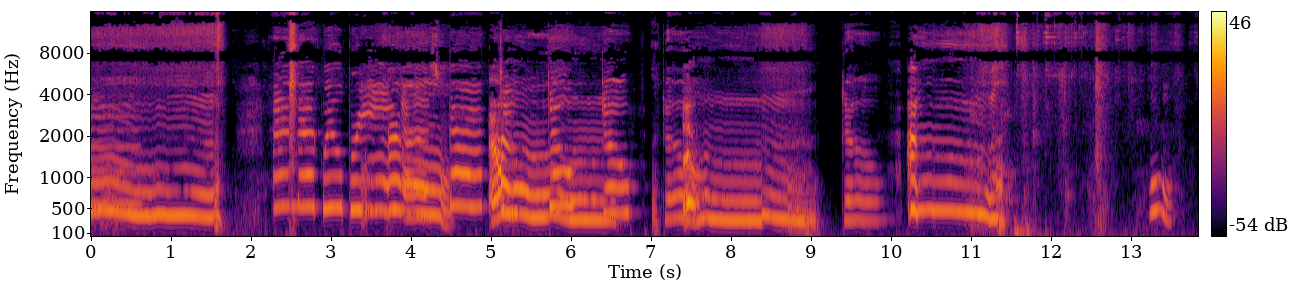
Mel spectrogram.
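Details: Boston Terrier indoors howling along to the tune "Do-Re-Mi" from The Sound of Music: drawn-out wavering howls that bend and slide downward, broken by short yips and whimpers, with brief pauses between phrases.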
